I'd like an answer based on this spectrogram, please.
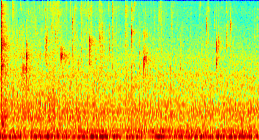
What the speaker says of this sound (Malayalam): ഇനി ഇത് പൊരിച്ചെടുക്കാം. ചൂടായ എണ്ണയിലേക്ക് നമ്മൾ ഓരോന്നായി ഇട്ട് കൊടുക്കുന്നുണ്ട്.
